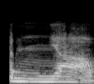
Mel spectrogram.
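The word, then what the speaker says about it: paññā: Now, we all know the word panya with a long a, meaning wisdom.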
